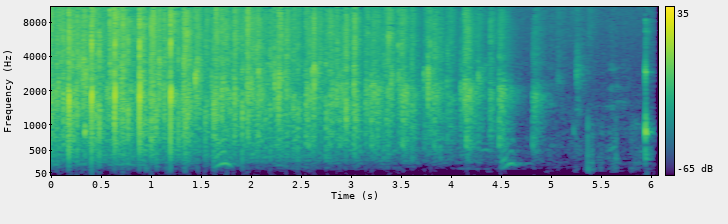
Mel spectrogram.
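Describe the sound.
An audience applauds a speaker at the end of a question session, with dense, steady clapping that carries on for several seconds, then tapers off and fades into near silence, leaving a few stray claps and brief voice sounds.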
